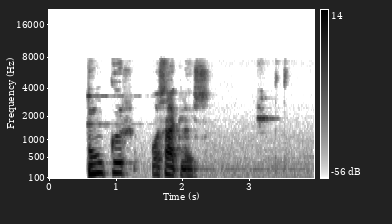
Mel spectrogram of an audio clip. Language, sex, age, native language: Icelandic, male, 60-69, Icelandic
